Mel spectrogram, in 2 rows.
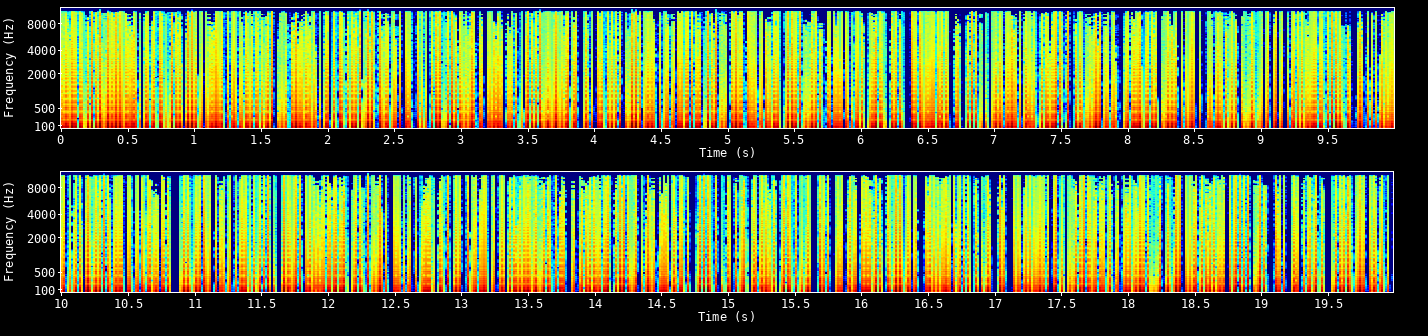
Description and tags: left: p[200 t] Sin[100 t + 440] / right: p[200 (t + 13)] Sin[100 t + 440] for t=0 to 20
